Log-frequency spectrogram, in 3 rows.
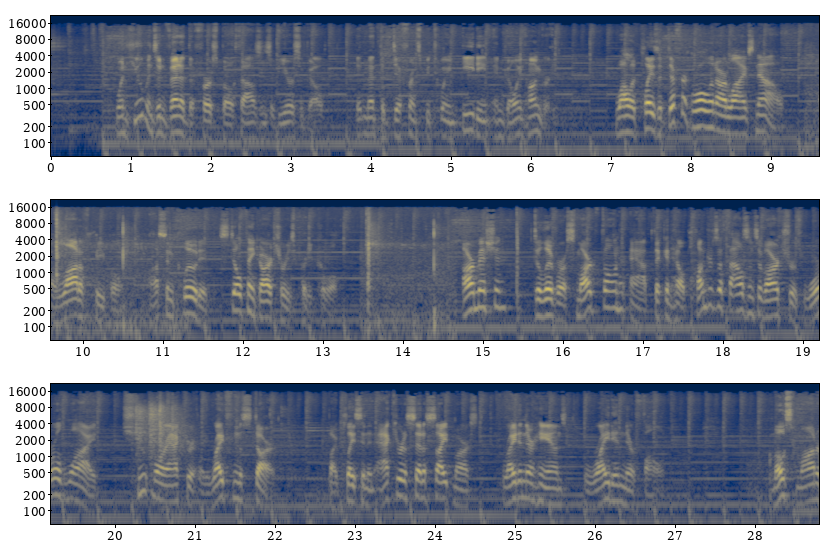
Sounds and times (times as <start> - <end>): Arrow: 9.6 - 9.8, 13.5 - 14.6, 20.2 - 21.1.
